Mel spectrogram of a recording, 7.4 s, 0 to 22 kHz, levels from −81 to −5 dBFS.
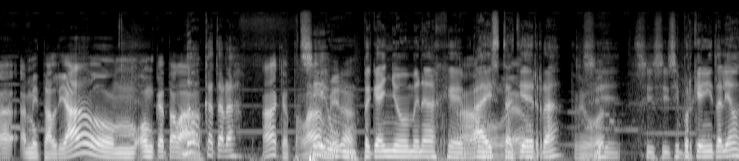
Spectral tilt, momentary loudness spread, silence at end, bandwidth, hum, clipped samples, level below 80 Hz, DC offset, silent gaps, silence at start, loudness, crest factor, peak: -6.5 dB/octave; 9 LU; 0 s; 16 kHz; none; under 0.1%; -38 dBFS; under 0.1%; none; 0 s; -17 LUFS; 16 dB; 0 dBFS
